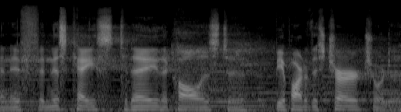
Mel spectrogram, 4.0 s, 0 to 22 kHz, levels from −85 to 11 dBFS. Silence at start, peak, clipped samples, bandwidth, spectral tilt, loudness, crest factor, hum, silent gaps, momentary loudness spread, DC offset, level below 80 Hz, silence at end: 0 s; -16 dBFS; under 0.1%; 17.5 kHz; -1 dB/octave; -35 LUFS; 22 dB; none; none; 11 LU; under 0.1%; -68 dBFS; 0 s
